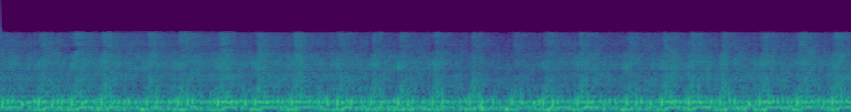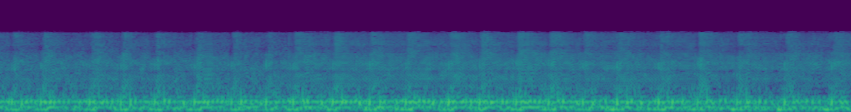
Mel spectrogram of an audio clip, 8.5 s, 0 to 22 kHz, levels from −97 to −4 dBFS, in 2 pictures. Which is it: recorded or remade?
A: remade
